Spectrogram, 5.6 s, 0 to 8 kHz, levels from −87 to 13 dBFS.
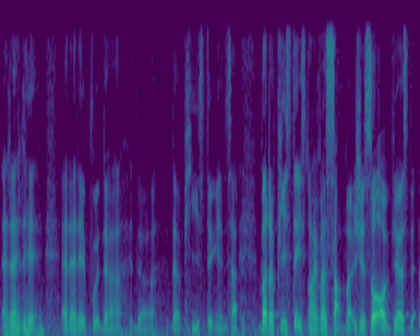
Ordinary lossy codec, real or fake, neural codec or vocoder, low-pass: none; real; none; 7.2 kHz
